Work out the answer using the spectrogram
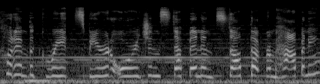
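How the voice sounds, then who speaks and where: An actress playing a small, earnest, blunt child in a video game. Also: female voice, very high-pitched, steady tone, fairly quick, over music. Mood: questioning.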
